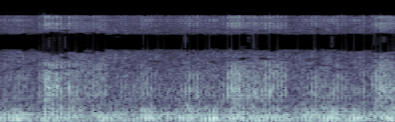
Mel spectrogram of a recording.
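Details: Kyara, a domestic cat, snores in her sleep, a low, coarse rasp that rises and fades in regular breaths roughly once a second, with a steady background hum beneath.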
